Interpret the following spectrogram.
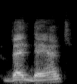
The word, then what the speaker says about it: Vidant: So, and I pronounce it wrong all the time, but it's Vidant. Vidant. So there we go. See, it's more French than I thought.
